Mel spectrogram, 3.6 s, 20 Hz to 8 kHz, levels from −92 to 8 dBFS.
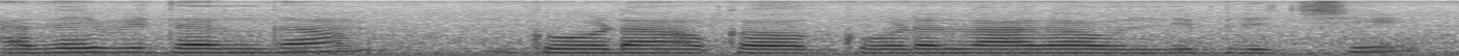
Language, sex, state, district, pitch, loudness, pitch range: Telugu, female, Telangana, Mahabubabad, 200 Hz, -16 LUFS, 195-210 Hz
